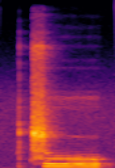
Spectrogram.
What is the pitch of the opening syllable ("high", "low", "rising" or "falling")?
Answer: low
